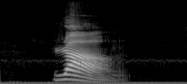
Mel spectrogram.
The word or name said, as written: rang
